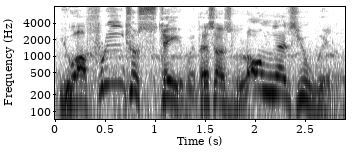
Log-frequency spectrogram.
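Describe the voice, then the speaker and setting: A hospitable mountain dwarf from a fantasy game. His creaky voice swoops widely in a stately welcome, with clear noise behind it. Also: on the high side, huge pitch swings, moderate pace, exaggerated voice. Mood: welcoming. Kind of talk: video game cutscene acting.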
